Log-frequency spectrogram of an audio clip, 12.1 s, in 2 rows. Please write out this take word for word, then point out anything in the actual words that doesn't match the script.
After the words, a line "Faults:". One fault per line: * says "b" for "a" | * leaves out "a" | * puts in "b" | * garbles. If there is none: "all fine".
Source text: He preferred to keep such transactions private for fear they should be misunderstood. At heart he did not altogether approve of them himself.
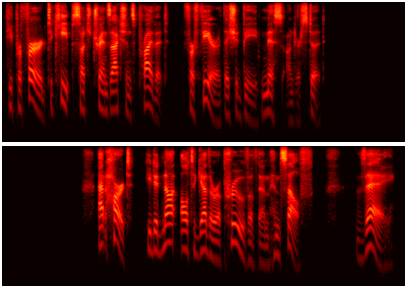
He preferred to keep such transactions private for fear they should be misunderstood. At heart he did not altogether approve of them himself. They
Faults:
* puts in "They"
